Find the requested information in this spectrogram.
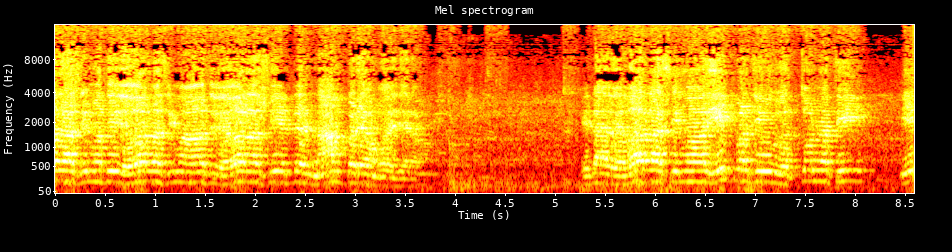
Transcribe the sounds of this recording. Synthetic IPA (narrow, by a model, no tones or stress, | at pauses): ɾasimãt̪iʋjəʋaɾɾasimãaãt̪ʰiʋjəʋaɾasieʈlenampəɽjãɦoed͡ʒɛɾa | eʈlaʋjəʋaɾːasimãekpə̃d͡ʒiʋĩʋət̪unət̪ʰi | e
